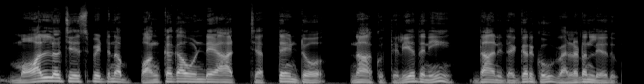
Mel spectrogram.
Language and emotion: Telugu, disgusted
